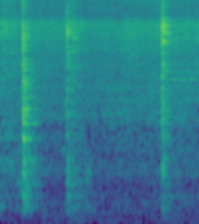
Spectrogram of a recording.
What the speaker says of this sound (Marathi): मसाल्यामध्ये पनीर टाकले बरं का मी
